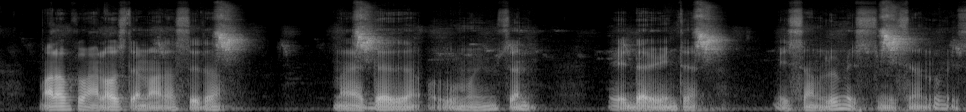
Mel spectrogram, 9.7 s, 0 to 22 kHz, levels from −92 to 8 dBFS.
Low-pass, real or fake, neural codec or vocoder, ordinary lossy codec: none; real; none; none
